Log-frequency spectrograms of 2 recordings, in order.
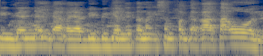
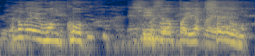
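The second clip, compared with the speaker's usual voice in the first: higher, laughing through the words; laughing tease; 9 semitones higher than usual. Real, not acted. Healer laughing as he teases the crying woman. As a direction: chuckle while you tease her.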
